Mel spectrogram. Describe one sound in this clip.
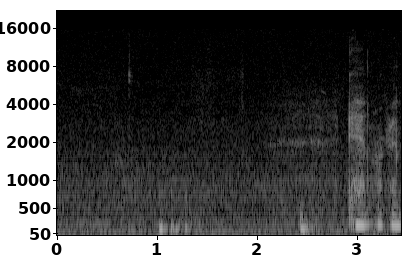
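A woman speaks briefly and calmly, close to a computer microphone.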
